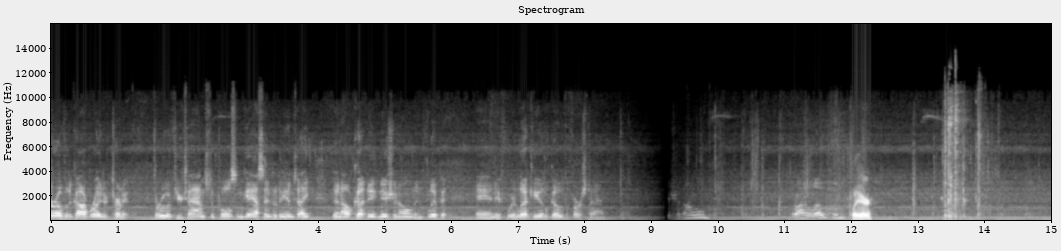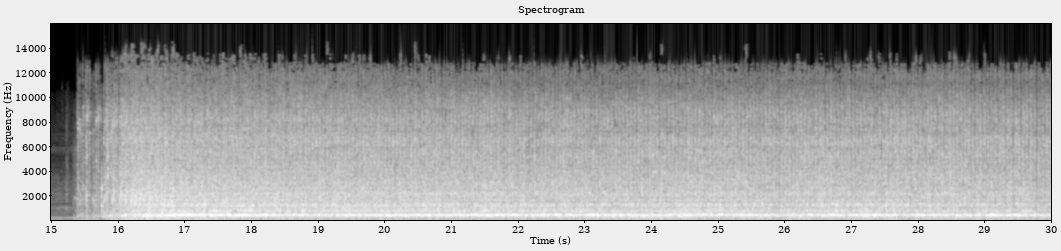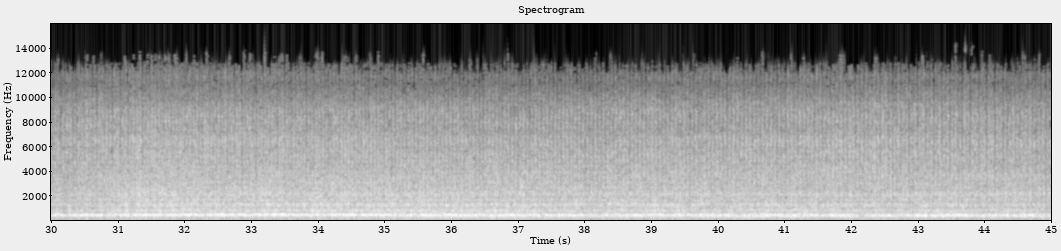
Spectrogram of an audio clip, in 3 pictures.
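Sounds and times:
model radial engine running: 15.4 - 45.0.

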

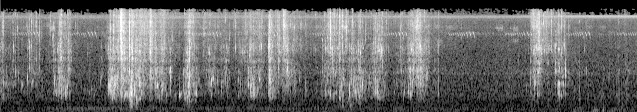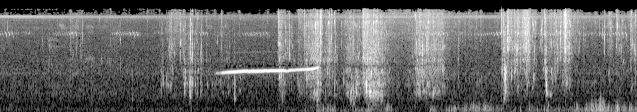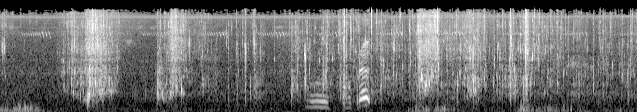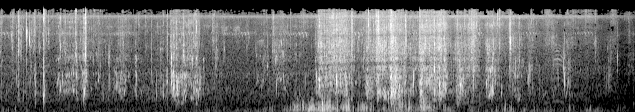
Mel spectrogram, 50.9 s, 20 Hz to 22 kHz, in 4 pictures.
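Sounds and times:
muddy water sloshing: 0.0 - 8.8, 10.6 - 11.5, 15.9 - 22.1, 22.7 - 25.7, 26.6 - 50.6
thin rising whistle: 17.0 - 19.3.

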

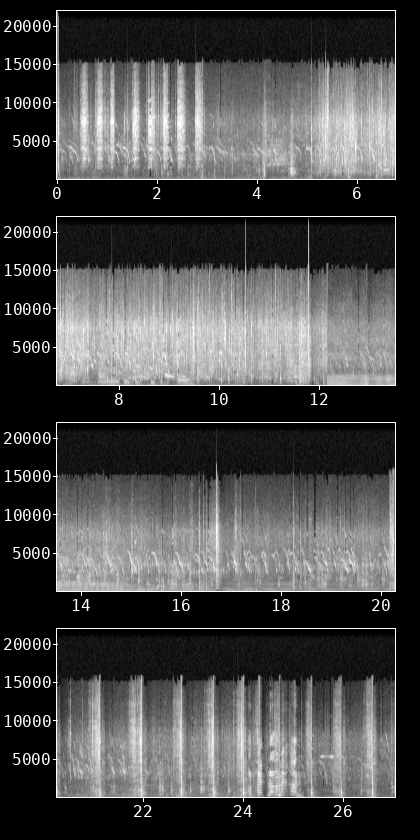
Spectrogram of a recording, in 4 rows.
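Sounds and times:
chicks peeping: 0.0 - 10.4, 12.2 - 24.0
water sloshing in a basin: 5.0 - 12.2
steady low hum: 12.2 - 22.2
cleaver chopping on wood: 20.2 - 20.4, 21.0 - 26.8.

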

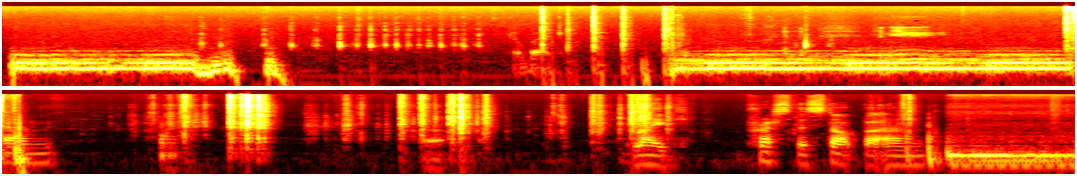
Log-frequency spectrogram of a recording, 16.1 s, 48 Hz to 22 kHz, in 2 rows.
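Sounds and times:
cassette player drone: 0.0 - 2.2, 5.0 - 8.3, 15.2 - 16.0.

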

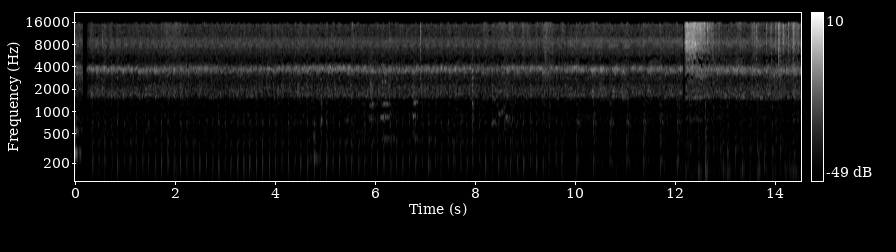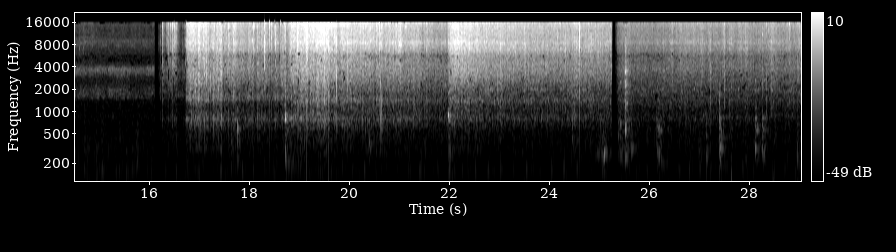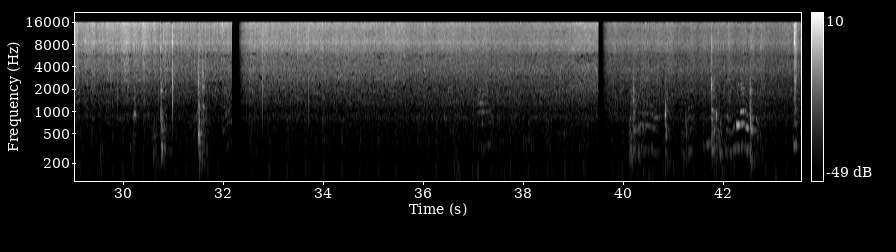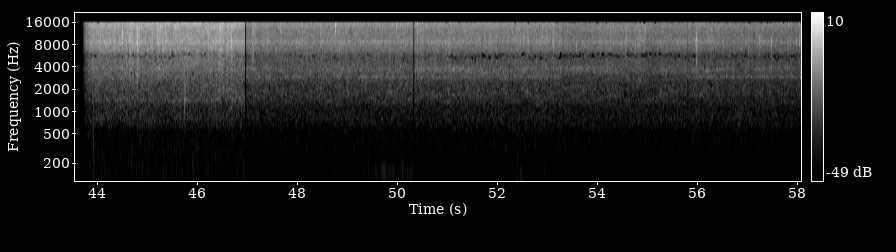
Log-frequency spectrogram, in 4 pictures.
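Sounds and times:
onions sizzling in hot oil: 0.0 - 58.0
stirring knocks: 25.1 - 32.6, 33.9 - 43.6.

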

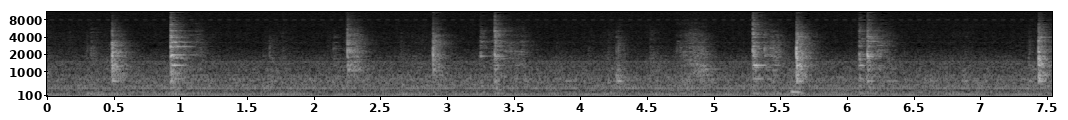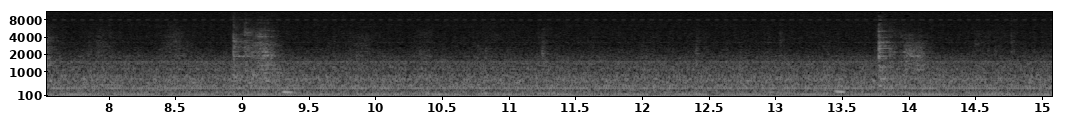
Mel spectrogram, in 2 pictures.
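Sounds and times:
utensil scraping a skillet: 0.0 - 6.5, 7.3 - 11.3, 13.7 - 14.3.

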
